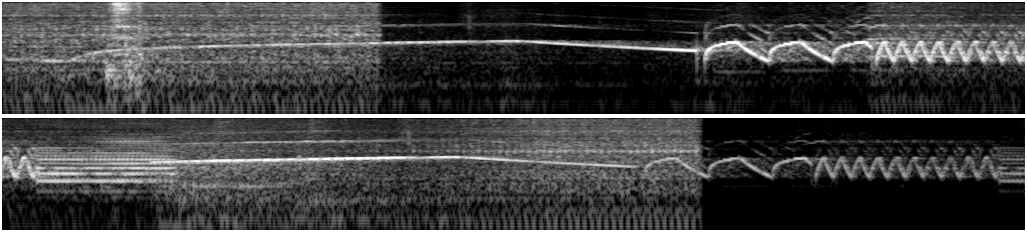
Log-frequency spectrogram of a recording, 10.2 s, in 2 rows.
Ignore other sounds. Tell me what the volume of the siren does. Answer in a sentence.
The loudness of the siren goes up, then down.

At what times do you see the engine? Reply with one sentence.
You can hear the engine from 0.0 to 1.9 s and from 4.3 to 8.7 s.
